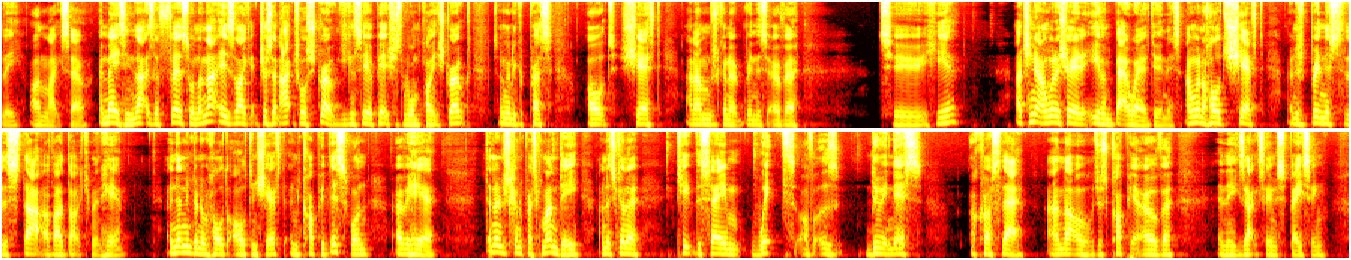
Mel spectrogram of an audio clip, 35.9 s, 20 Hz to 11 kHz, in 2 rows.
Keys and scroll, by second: 13.5 alt+shift+super+z, 13.8 super+space, 24.5 super+-, 25.2 super+d, 28.0 super+d, 28.7 super+space, 29.2 space, 29.7 super+z, 30.8 super+z, 32.6 super+=, 33.6 super+space, 34.9 space.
